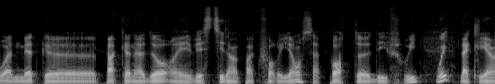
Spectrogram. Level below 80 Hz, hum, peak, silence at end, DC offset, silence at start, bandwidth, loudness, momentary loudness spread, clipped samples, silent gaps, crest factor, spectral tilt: -40 dBFS; none; -4 dBFS; 0 s; under 0.1%; 0 s; 15.5 kHz; -25 LUFS; 5 LU; under 0.1%; none; 20 dB; -6.5 dB/octave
